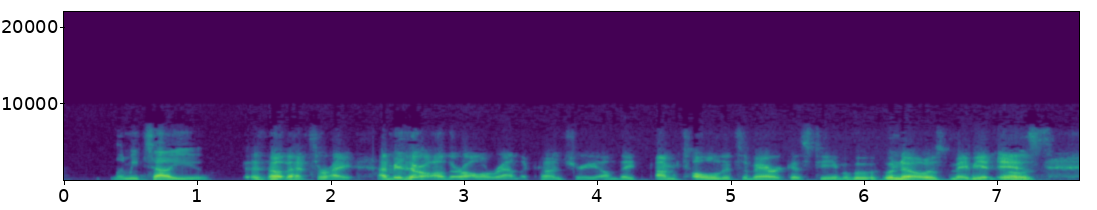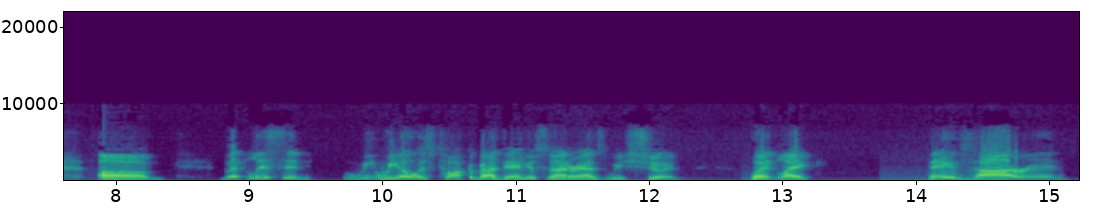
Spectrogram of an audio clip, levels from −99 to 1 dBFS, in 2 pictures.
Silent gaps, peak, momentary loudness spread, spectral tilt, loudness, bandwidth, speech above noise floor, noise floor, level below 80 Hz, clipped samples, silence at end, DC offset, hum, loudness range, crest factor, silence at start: none; -6 dBFS; 15 LU; -6.5 dB/octave; -24 LUFS; 7 kHz; 45 dB; -68 dBFS; -64 dBFS; under 0.1%; 0.2 s; under 0.1%; none; 3 LU; 20 dB; 0.35 s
